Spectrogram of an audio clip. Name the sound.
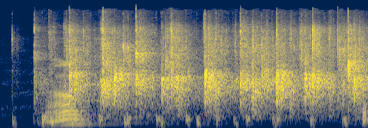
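hand clapping applause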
